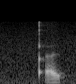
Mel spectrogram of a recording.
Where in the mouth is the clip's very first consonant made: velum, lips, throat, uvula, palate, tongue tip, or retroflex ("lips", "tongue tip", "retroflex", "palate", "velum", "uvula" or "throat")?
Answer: uvula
